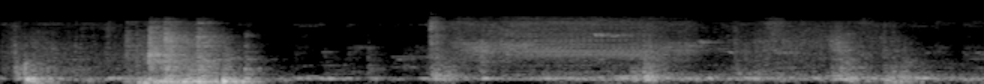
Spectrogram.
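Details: Start-up after the exhaust was fixed, where the back box had not been bolted to the centre pipe, on a believed-standard exhaust: a few rough bursts, then a steady, quiet, even idle with no blowing. Much quieter than before, and the little-worked engine sounds pretty good.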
